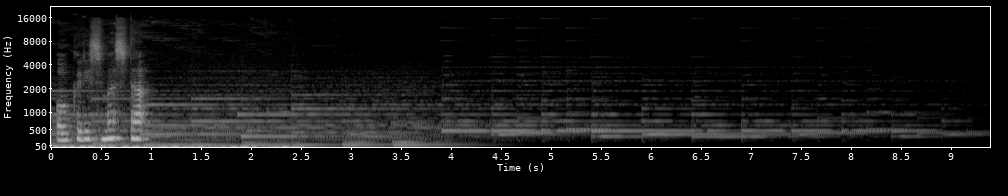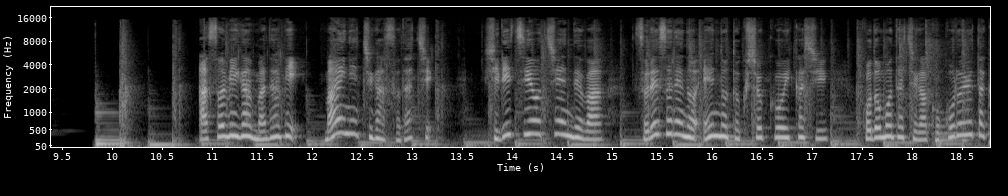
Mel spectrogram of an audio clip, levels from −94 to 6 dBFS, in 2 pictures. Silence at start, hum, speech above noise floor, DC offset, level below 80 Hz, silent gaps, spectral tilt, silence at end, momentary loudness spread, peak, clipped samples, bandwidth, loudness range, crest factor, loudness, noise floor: 0 s; none; 48 dB; under 0.1%; -48 dBFS; 9.75-9.80 s; -4 dB/octave; 0 s; 24 LU; -8 dBFS; under 0.1%; 16.5 kHz; 19 LU; 22 dB; -28 LUFS; -76 dBFS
